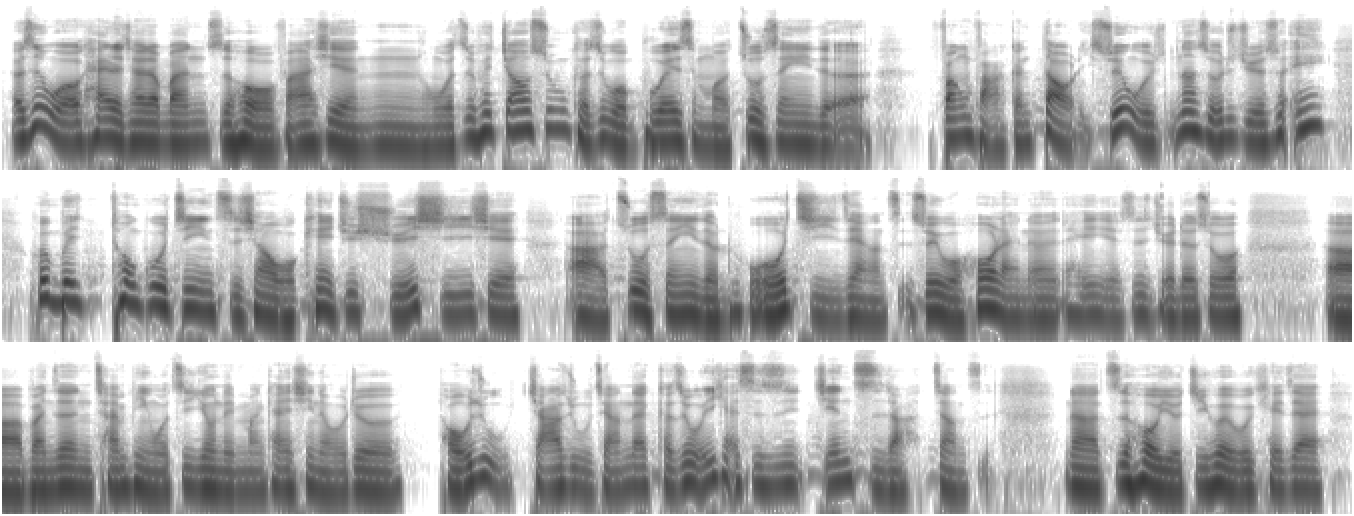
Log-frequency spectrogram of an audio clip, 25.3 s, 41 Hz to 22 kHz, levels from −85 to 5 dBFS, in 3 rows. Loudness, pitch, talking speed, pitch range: -27 LUFS, 120 Hz, 320 characters per minute, 110-135 Hz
